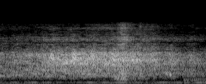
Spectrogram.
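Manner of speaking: soft laugh. Real, not acted. Laugh after the punchline.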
